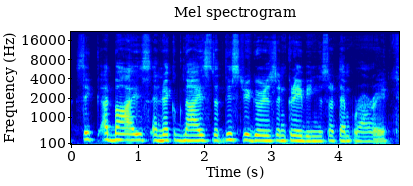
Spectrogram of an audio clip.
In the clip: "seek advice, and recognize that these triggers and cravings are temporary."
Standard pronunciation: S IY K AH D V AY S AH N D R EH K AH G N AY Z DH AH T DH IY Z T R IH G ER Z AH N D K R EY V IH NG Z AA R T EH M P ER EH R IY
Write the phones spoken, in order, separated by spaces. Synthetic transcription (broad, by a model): S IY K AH D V AY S AH N D R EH K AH G N AY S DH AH T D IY S T R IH G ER S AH N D K R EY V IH NG S AA R T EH M P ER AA R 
